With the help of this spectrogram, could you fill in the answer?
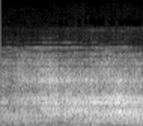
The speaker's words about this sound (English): The weather was awful. The little plane rocked, rolled, and practically stood still in midair.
